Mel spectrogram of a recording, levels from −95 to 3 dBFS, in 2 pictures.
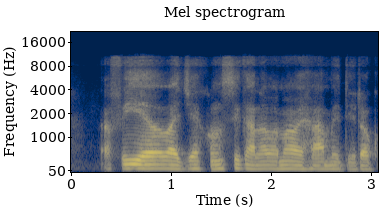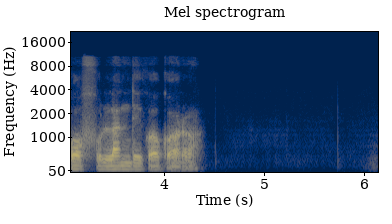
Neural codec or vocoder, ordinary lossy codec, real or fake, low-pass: codec, 24 kHz, 0.9 kbps, DualCodec; Opus, 32 kbps; fake; 10.8 kHz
